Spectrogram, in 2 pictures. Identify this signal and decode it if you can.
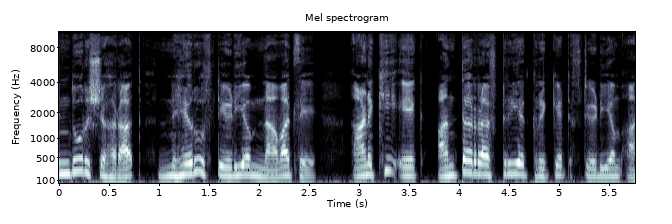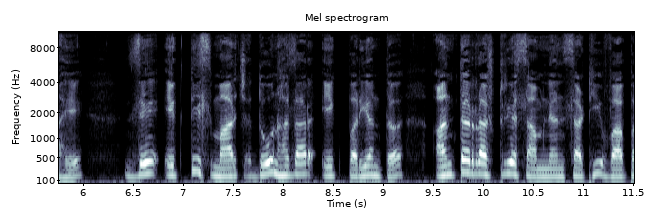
Speech in Marathi. There is no code.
